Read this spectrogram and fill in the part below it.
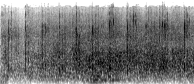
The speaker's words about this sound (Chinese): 拍手啊！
